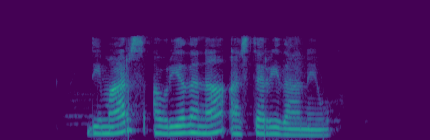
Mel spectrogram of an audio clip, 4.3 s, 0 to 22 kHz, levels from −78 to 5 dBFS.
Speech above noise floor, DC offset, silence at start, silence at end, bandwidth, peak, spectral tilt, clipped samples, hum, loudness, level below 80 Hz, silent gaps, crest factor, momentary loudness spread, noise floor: 50 dB; under 0.1%; 0.85 s; 1 s; 7.6 kHz; -16 dBFS; -4 dB/octave; under 0.1%; none; -33 LUFS; -74 dBFS; none; 20 dB; 9 LU; -82 dBFS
